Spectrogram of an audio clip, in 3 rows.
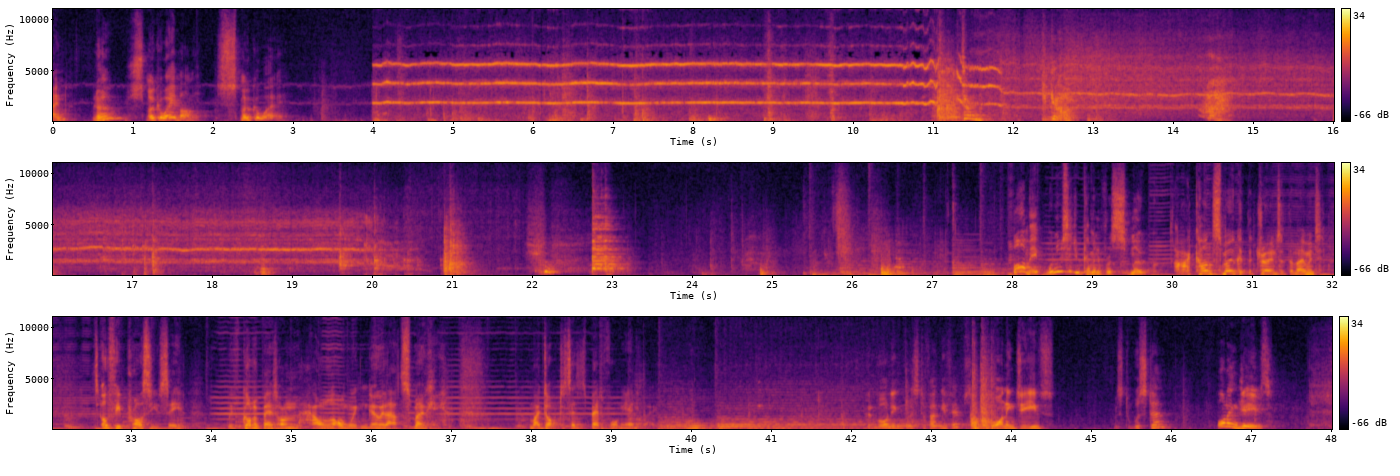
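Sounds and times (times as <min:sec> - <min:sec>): kettle whistling: 0:00.0 - 0:22.0, 0:28.1 - 0:39.6.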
